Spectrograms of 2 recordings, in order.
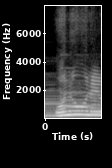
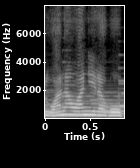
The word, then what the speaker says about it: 워너원: 볼 수 있고 특히 미스터 트롯을 미스타 트롭 워너원을 와나완이라고 발음하기도 합니다 살면서 유일하게 중독되었던 게임이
